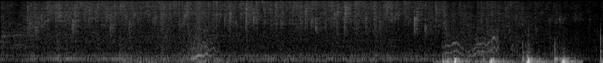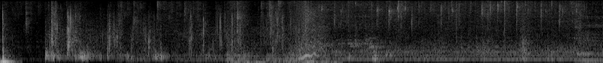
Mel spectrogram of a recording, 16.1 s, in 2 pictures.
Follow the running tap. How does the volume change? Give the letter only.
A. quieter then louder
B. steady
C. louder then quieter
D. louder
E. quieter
A.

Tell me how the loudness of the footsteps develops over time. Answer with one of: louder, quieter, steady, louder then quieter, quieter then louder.
louder then quieter.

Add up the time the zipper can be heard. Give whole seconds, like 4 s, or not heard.
4 s.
